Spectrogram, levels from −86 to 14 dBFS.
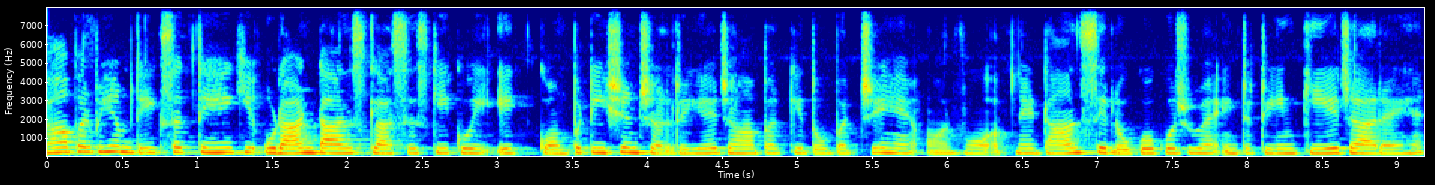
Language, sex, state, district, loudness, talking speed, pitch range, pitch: Hindi, female, Uttar Pradesh, Varanasi, -15 LUFS, 240 wpm, 225-255 Hz, 235 Hz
